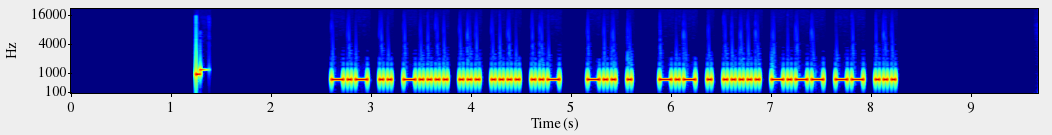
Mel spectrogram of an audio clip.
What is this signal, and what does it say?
Morse code, heard as a keyed tone, about 30 wpm, 700 Hz. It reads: KI6SHU DE KE5YMS
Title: USA Callsign DE Callsign - 6 Characters - 30wpm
